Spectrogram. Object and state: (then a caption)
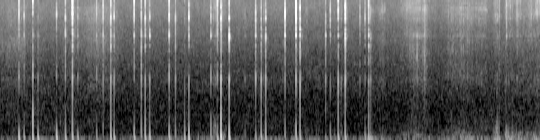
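Wax pillar candle. A lit, dark red solid wax pillar candle held in the hand is tapped with fingernails, making a quick, irregular series of short, dry clicks over a low steady hum. After about five and a half seconds, the sharp taps give way to softer, denser scratching and tapping on the wax.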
